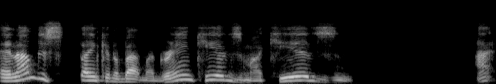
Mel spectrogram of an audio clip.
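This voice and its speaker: A man's high voice at a very slow pace, with very wide pitch swings, dry and close with no echo against a quiet background. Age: 60s. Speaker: caller. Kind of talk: casual chat. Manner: halting.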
